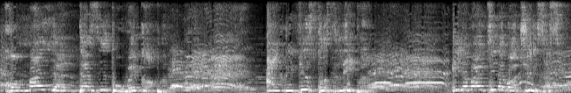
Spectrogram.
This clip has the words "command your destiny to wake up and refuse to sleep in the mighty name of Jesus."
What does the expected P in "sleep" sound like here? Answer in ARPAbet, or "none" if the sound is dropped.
P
